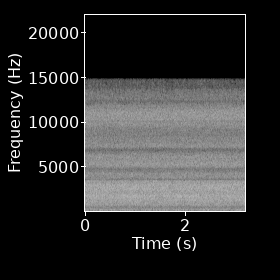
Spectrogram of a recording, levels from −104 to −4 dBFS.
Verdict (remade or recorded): recorded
